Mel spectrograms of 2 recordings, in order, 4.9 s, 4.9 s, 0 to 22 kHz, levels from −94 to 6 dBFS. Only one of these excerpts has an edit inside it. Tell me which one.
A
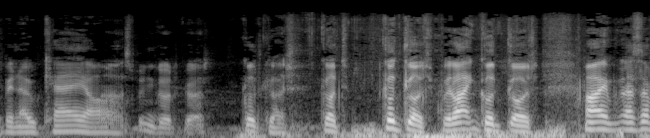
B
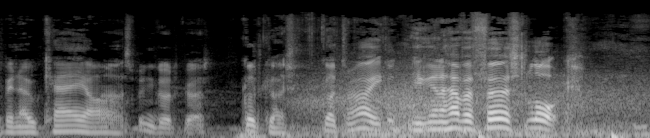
B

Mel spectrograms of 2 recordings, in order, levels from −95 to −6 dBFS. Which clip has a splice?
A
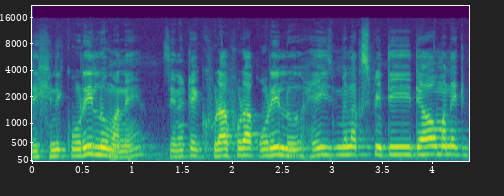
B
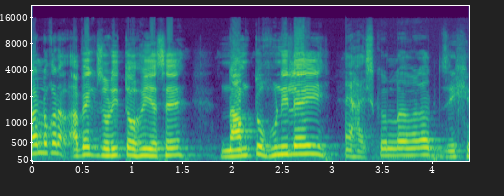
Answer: B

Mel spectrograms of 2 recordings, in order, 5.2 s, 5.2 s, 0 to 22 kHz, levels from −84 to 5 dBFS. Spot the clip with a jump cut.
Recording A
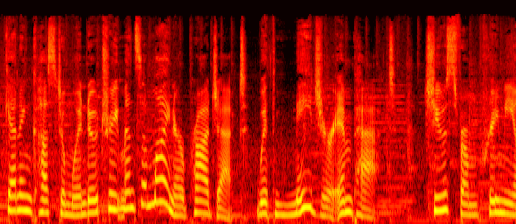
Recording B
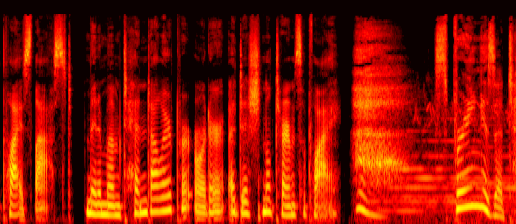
B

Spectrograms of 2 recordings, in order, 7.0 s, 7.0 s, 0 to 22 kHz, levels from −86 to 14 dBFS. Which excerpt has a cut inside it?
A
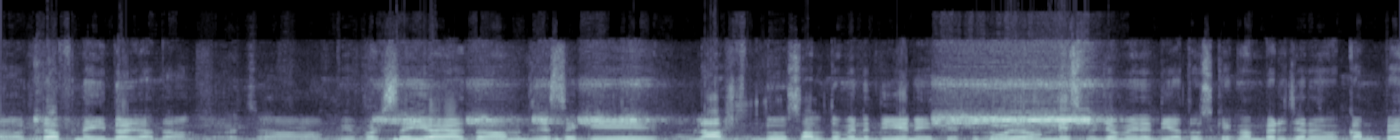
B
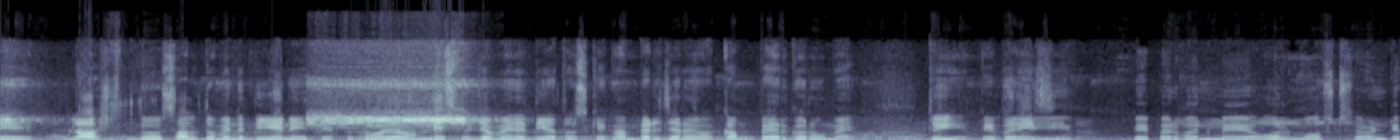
B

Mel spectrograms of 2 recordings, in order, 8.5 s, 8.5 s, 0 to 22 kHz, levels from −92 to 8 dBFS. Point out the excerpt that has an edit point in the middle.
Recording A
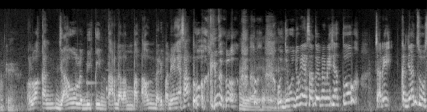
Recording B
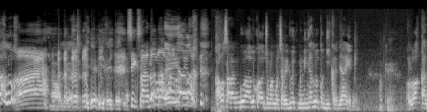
B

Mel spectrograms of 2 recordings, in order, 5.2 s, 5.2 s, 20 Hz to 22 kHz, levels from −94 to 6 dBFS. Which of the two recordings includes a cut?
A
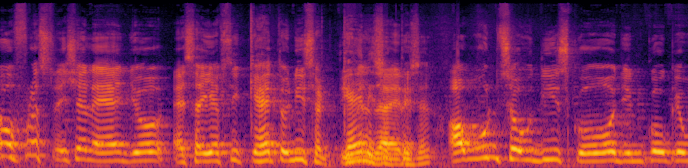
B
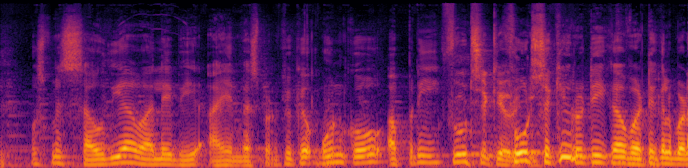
A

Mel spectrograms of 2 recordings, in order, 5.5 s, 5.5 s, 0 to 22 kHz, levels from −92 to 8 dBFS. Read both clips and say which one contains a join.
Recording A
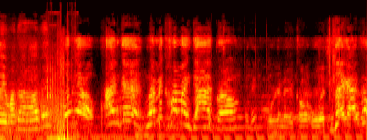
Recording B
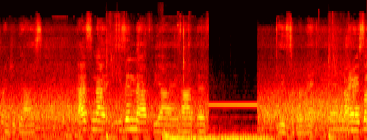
A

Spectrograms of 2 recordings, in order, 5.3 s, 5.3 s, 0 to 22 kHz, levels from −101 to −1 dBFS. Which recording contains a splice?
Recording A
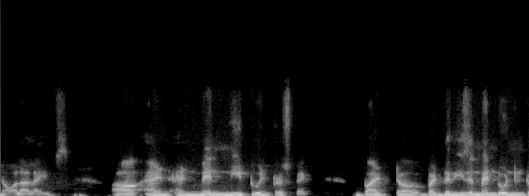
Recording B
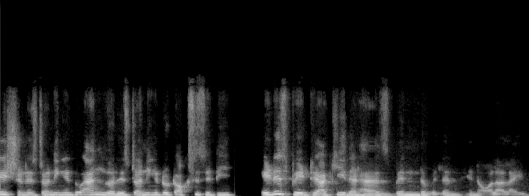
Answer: B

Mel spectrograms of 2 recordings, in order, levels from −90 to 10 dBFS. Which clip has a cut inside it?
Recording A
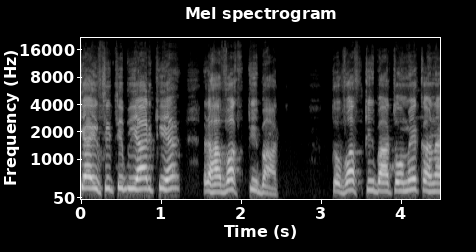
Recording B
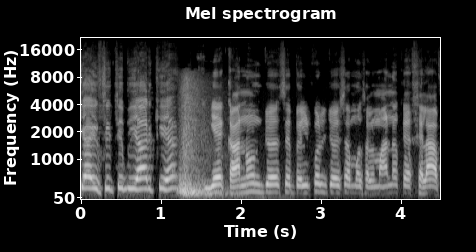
B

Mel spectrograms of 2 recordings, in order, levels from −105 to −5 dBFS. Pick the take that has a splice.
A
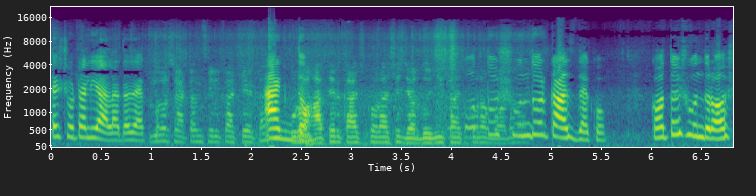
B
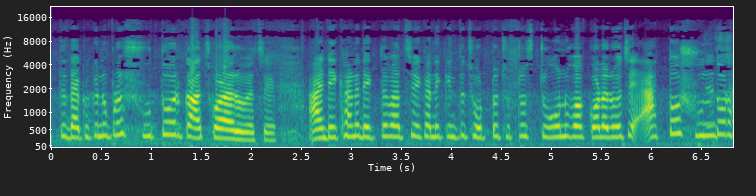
A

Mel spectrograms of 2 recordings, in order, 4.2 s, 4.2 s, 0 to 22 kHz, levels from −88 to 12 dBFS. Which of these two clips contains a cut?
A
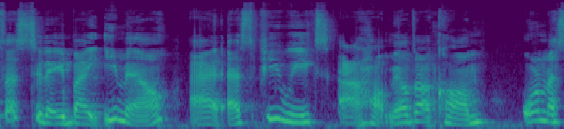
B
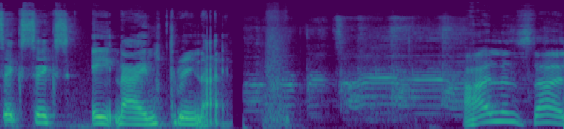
B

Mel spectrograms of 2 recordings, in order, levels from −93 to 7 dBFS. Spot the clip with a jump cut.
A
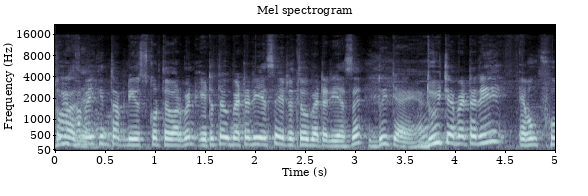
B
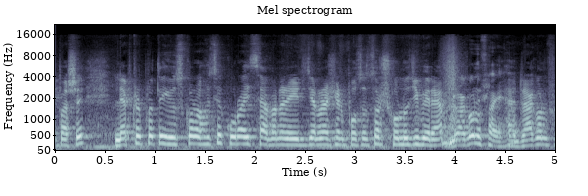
B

